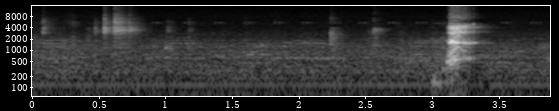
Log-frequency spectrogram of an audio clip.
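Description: A few soft catches, then one sharp abrupt hiccup sound near the end; hiccups.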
